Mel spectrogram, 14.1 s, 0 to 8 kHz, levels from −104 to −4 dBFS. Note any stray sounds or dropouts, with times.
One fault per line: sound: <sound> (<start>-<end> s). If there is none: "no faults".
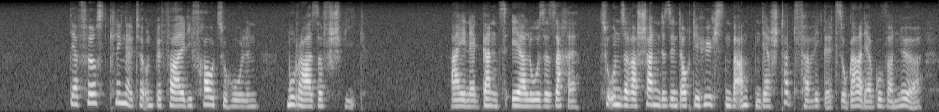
no faults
